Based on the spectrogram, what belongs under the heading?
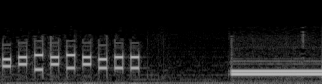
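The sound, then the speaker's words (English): A phone call being dialed: eight quick touch-tone beeps in a steady rhythm, a brief hush, then a loud, steady ringing tone starts and holds. No one speaks. “It seems like a ringing.”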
